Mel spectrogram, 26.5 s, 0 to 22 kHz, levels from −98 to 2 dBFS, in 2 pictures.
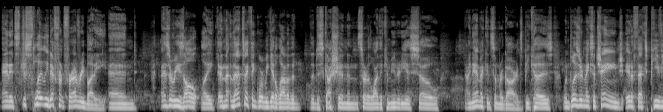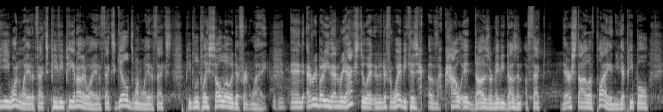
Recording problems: background chatter; faint; throughout; 2 voices, 30 dB below the speech

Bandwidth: 17.5 kHz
